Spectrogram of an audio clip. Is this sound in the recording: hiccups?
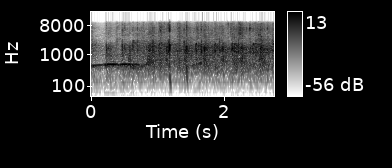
no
